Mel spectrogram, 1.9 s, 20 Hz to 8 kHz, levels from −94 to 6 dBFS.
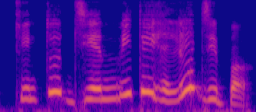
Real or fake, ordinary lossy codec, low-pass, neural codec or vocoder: fake; none; none; codec, 16 kHz, 1 kbps, FunCodec, trained on LibriTTS, 50 frames a second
